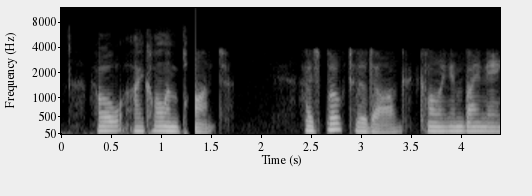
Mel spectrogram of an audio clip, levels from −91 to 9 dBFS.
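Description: At 1.24 s the call is handed over between networks, and for about 100 ms no speech frames arrive. The speech dies away almost at once and the line sits silent until 1.34 s, when the new link picks up; whatever was said in that gap is gone.

From 1.34 s to the end, the call falls back to narrowband. The light wideband coding heard before the switch, which fits AMR-WB at 12.65 kbit/s, gives way to an older codec. Nothing above 4 kHz remains, and the speech turns dull and rough, consistent with AMR-NB at around 5.9 kbit/s.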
